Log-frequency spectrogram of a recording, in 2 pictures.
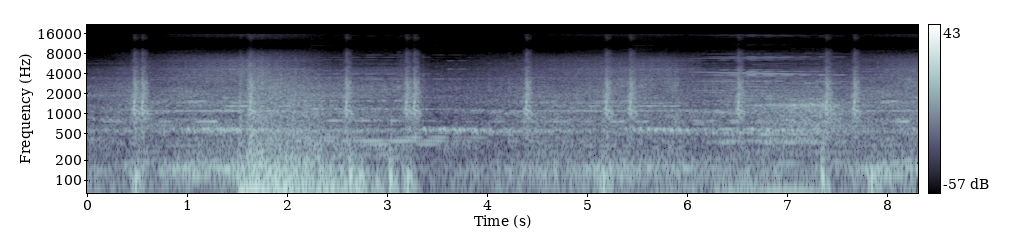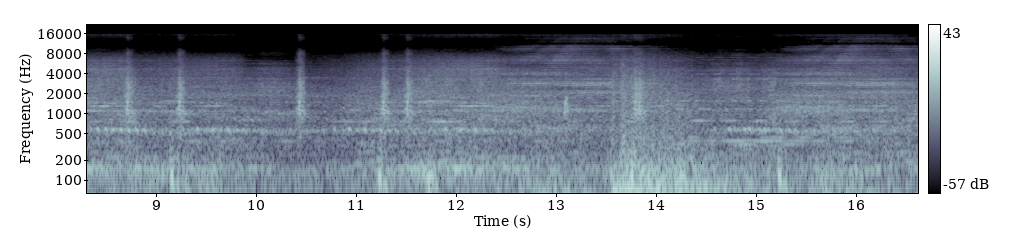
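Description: Magic spells burst and whoosh.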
